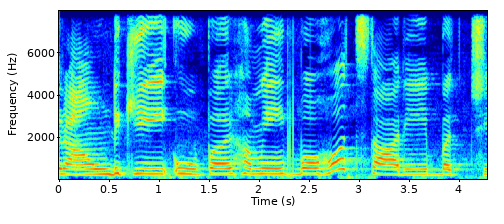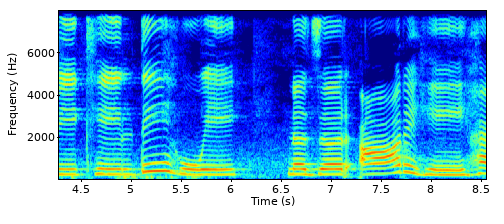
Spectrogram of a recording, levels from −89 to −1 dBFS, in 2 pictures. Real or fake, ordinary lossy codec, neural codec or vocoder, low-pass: real; none; none; none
